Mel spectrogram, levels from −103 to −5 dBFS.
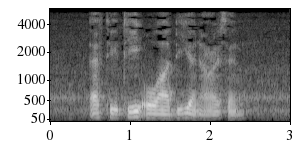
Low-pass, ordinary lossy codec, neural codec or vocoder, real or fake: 5.4 kHz; MP3, 24 kbps; codec, 16 kHz, 16 kbps, FunCodec, trained on LibriTTS, 50 frames a second; fake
